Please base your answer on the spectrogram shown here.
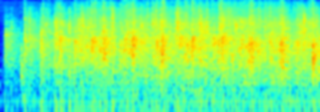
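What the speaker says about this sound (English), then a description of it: "Give him a round of applause" An audience breaks into steady, dense applause at a hypnosis stage show, a continuous wash of many hands clapping that holds loud and even throughout, with no voices standing out.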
